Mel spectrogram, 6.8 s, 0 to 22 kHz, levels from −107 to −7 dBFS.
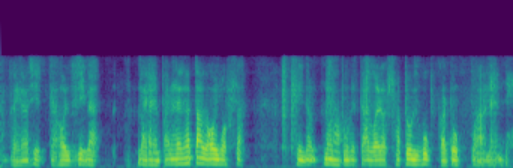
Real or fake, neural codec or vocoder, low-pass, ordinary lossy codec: fake; codec, 16 kHz in and 24 kHz out, 0.6 kbps, FireRedTTS-2 codec; 5.4 kHz; none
